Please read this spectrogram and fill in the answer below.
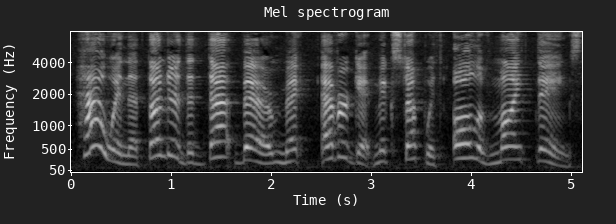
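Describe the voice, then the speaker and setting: A woman uses a put-on character voice pitched high. Her pitch swings very widely at a moderate pace. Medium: read story.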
